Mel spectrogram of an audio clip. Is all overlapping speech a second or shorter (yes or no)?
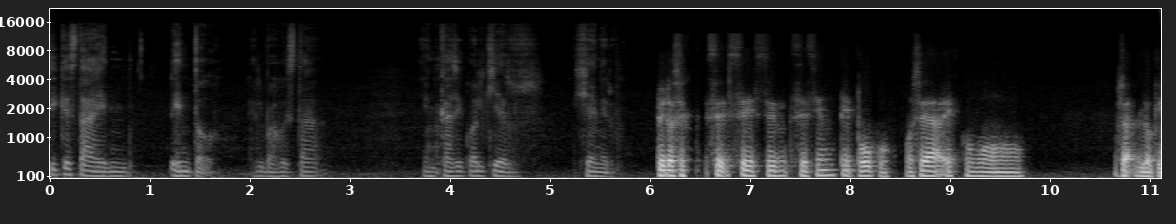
yes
